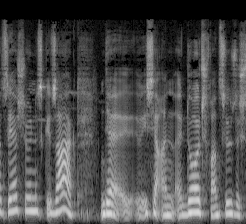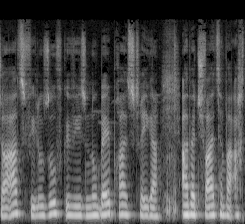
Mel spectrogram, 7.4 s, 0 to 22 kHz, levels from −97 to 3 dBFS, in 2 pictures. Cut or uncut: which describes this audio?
cut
